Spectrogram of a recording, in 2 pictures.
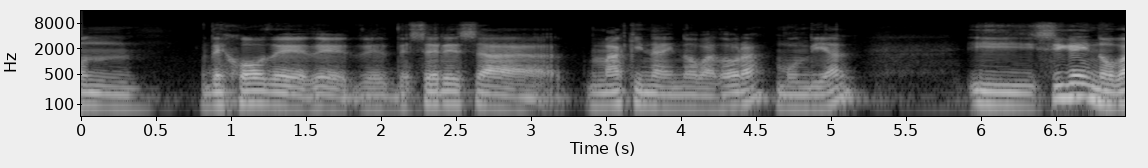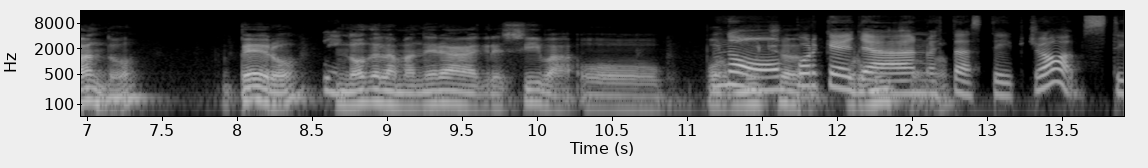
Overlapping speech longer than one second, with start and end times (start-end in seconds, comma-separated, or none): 11.2-12.8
